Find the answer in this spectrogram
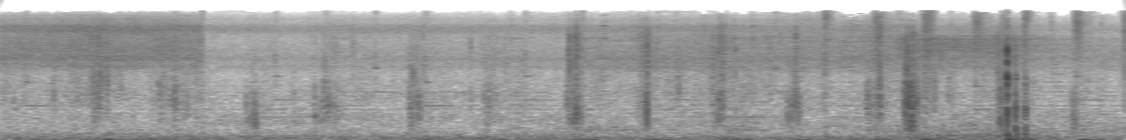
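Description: Footsteps on a wood-chip mulch path at a steady walking pace, about two steps a second, with one heavier step near the end.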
